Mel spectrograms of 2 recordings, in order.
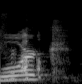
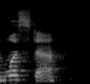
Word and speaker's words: Worcester: The first one's Worcester. – What? – How the fuck do you get that out of those letters, Lexi? – Worcester?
